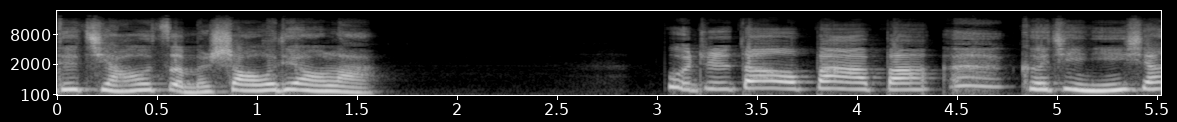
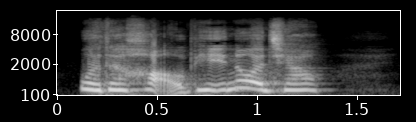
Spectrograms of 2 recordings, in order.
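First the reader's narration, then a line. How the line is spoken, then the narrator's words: Weeping. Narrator (Chinese): 大滴大滴的眼泪流下腮帮，哭着说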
